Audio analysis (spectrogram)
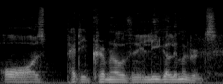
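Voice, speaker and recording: An actor playing a weary senior police official, curt and authoritative, in a radio drama. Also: male voice, fairly low pitch, little pitch movement, fast talker, creaky, a little mellow, slightly rough. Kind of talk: British radio drama acting.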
